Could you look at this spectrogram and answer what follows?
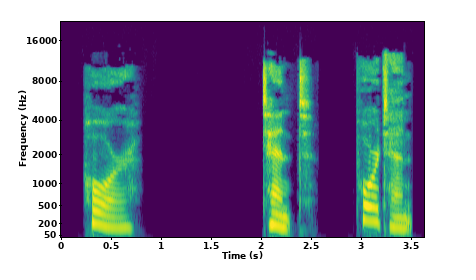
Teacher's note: Stress por and keep tent quick.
